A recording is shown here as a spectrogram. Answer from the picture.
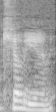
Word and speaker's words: Cillian: the comments section and correct me on the pronunciation of his name saying it's Cillian and not Killian I just want you to know they call him Killian in the DVD extras that's my story I'm sticking to it I've always liked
